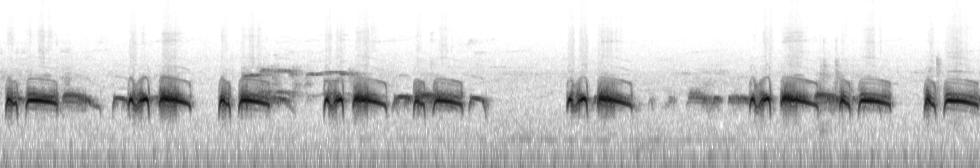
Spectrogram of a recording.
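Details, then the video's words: Spotted dove kept as a decoy bird, singing in the prized 'thổ' voice style: low, mellow coo phrases, each a short clipped note followed by a longer drawn-out, slightly falling coo. About a dozen phrases, with a brief pause midway; no other sounds. "Chim Cu Mồi/ cu gay giong tho cuc dinh"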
